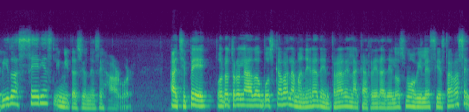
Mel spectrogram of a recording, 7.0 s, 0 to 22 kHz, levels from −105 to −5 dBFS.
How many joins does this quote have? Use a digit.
0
